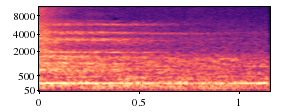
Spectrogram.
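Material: Nothing is struck.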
